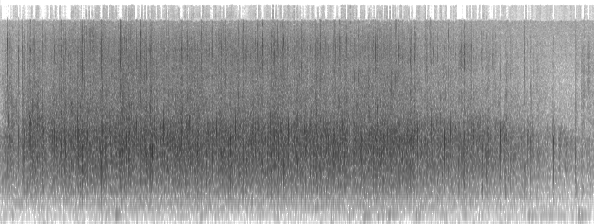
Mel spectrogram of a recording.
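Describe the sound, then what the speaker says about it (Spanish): Loud, sustained applause from a conference audience at the welcome of the Semana Nacional de Gastroenterología in Puebla, honoring former presidents of the Mexican gastroenterology association; an even wash of many clapping hands that holds steady throughout. "para los que yo quisiera solicitar un fuerte aplauso"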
